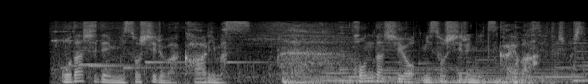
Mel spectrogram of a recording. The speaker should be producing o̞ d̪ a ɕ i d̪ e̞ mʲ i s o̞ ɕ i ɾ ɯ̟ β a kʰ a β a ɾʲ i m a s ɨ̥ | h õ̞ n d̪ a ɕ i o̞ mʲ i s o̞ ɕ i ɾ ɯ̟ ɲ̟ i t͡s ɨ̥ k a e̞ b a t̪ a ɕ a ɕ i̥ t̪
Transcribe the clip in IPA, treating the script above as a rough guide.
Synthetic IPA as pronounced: o̞ d̪ a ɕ i d̪ e̞ mʲ i s o̞ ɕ i ɾ ɯ̟ β a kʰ a β a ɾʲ i m a s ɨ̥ | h õ̞ n d̪ a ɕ i o̞ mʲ i s o̞ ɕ i ɾ ɯ̟ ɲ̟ i t͡s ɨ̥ k a e̞ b a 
